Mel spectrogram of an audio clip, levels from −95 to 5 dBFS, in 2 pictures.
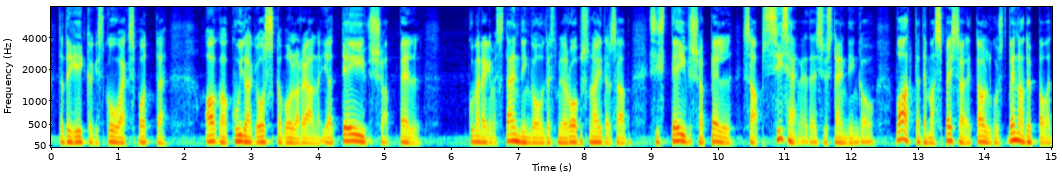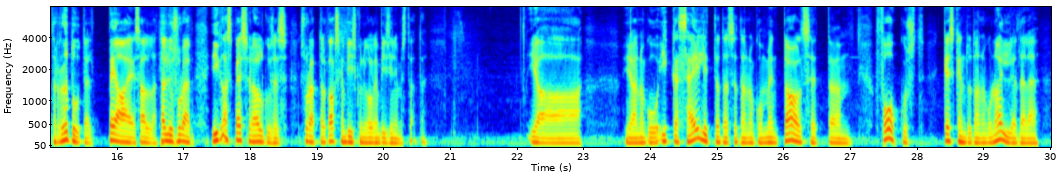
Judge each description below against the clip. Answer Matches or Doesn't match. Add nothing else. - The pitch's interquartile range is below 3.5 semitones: Doesn't match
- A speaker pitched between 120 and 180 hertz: Doesn't match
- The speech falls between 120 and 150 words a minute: Matches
